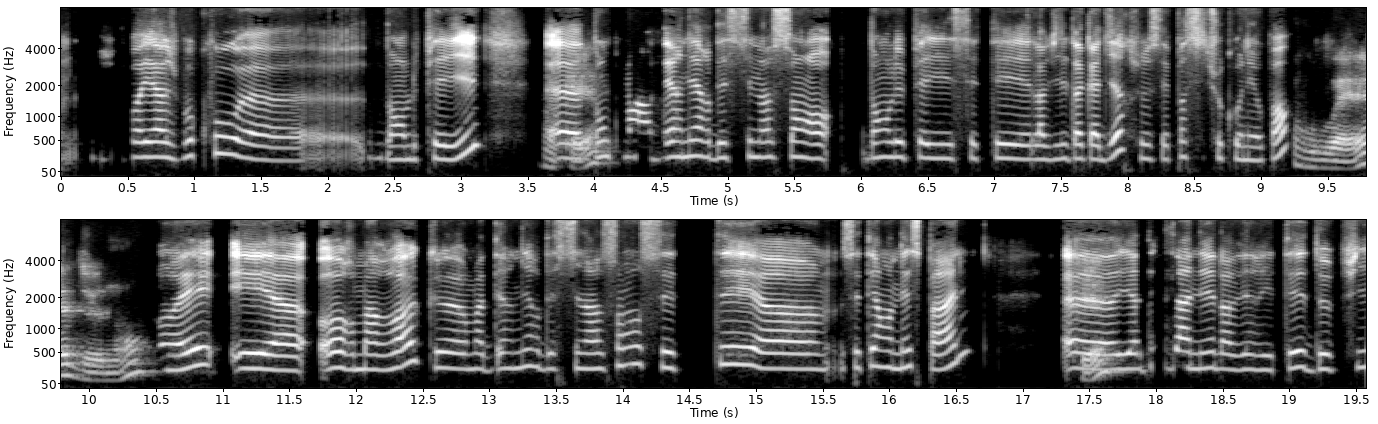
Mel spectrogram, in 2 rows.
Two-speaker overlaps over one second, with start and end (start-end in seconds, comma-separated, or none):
none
